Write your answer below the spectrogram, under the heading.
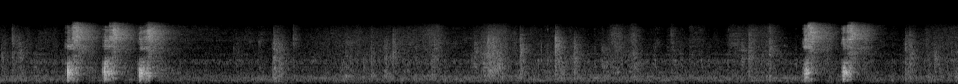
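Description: Steam iron blasting short shots of steam, three quick hisses in a row about a second in and two more near the end, with softer puffs between. The steam is used with the iron hovering above old paper to relax it for flattening.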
